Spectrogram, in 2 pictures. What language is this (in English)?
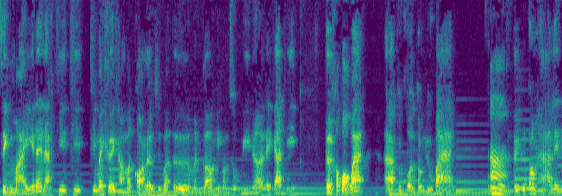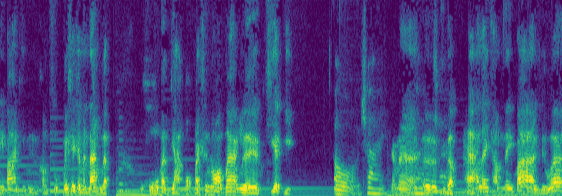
Thai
